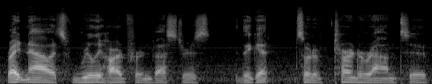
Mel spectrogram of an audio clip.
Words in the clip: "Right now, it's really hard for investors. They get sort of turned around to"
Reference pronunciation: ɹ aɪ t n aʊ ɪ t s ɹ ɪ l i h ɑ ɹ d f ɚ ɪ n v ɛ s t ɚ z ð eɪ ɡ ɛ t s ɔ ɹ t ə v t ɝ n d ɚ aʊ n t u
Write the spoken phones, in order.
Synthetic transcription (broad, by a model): ɹ aɪ t n aʊ ɪ t s ɹ ɪ l i h ɑ ɹ d f ɚ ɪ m v ɛ s t ɚ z ð eɪ ɡ ɛ t s ɔ ɹ t ə v t ɝ n d ɚ aʊ n t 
